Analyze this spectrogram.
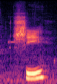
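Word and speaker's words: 四: Because 4 is called the death number in Japan because it can be pronounced the same way as the word death, shi.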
